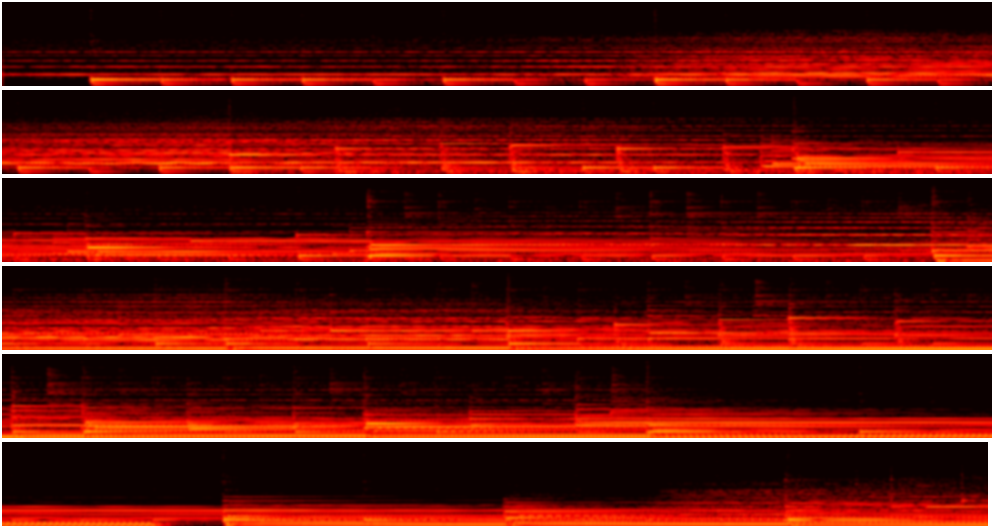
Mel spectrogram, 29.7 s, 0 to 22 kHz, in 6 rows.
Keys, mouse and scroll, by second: 5.3 scroll up 1, 16.5 scroll down 1, 20.0 scroll up 1, 24.3 scroll down 1, 24.6 scroll up 1, 25.2 scroll down 1, 25.4 scroll up 1, 28.2 scroll down 1.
